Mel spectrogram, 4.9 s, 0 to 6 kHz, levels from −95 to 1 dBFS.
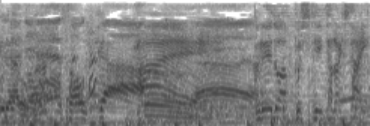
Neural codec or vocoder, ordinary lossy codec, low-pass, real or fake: none; MP3, 24 kbps; 5.4 kHz; real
